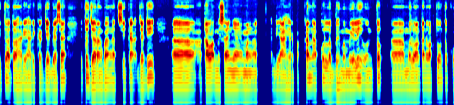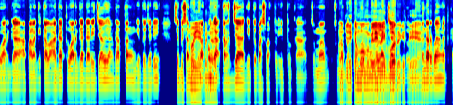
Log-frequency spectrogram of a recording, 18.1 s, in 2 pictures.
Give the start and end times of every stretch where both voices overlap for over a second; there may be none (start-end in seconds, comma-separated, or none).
15.8-17.6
